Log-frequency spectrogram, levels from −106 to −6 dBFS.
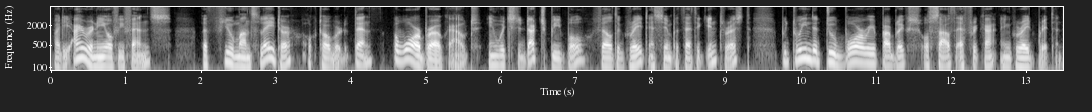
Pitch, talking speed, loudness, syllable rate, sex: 120 Hz, 165 wpm, -20 LUFS, 4.6 syllables/s, male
